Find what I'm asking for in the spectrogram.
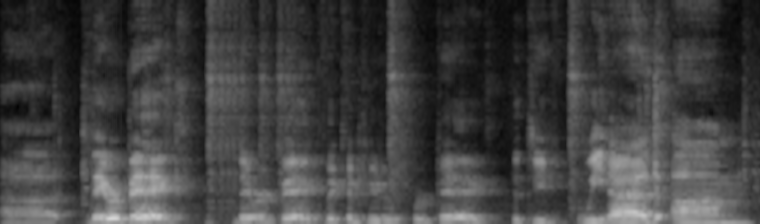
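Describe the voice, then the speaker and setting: Man, thirties, sharp bright voice, rambling livestream chat, excitable, self-deprecating. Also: mid-range voice, measured pace, reverberant, a little hiss or hum. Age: 30s. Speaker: livestream host.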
